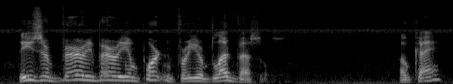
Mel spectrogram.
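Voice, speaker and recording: A man's bright, sharp voice with vocal fry and very wide pitch swings, at a moderate pace. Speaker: health talk presenter. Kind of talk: casual, explanatory. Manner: loud.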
